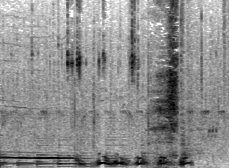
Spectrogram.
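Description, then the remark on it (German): A dog howls, a long steady note breaking into several wavering, rising-and-falling cries. No one speaks. “Was brauchst du zu spielen, wenn der Hund heult?”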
